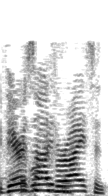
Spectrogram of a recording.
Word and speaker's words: Verizon: Is it Verizon? I'm sorry. Verizon. Thank you. Rhymes with horizon.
